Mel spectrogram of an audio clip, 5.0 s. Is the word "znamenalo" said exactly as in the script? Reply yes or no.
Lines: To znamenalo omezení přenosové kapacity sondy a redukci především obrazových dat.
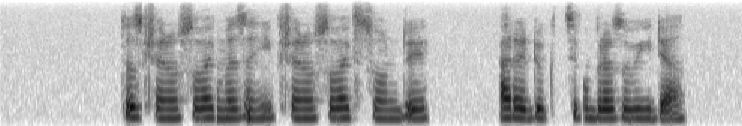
no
